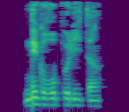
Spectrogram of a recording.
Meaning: born in France, of Afro-Caribbean ancestry
- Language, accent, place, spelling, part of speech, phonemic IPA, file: French, France, Lyon, négropolitain, adjective, /ne.ɡʁɔ.pɔ.li.tɛ̃/, LL-Q150 (fra)-négropolitain.wav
